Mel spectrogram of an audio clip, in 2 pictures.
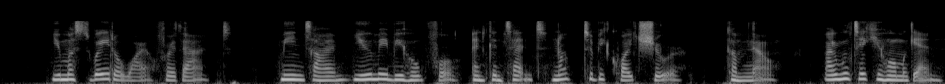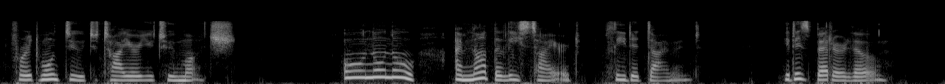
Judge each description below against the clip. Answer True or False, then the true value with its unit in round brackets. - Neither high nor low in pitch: False (210 Hz)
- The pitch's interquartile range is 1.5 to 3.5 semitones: True (2.7 semitones)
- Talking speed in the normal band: True (160 wpm)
